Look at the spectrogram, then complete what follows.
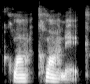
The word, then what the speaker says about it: Clauneck: Like and I know for a fact, like for example, um I had uh I had summoned Clonic, and it's spelled Clauneck. Is Clonic, okay?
